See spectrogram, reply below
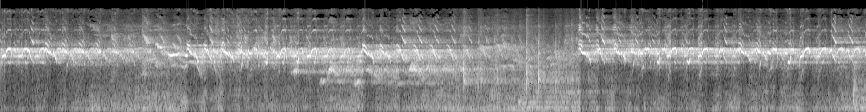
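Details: Oriental magpie-robin lure recording meant to provoke a caged bird into singing: dense, fast chattering and twittering phrases held high and steady, briefly dropping lower and quieter near the middle before the full run resumes.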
